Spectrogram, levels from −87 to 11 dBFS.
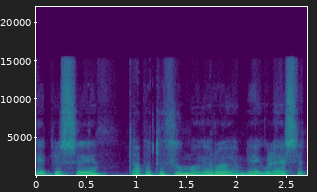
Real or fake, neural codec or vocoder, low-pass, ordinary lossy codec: real; none; 14.4 kHz; Opus, 16 kbps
